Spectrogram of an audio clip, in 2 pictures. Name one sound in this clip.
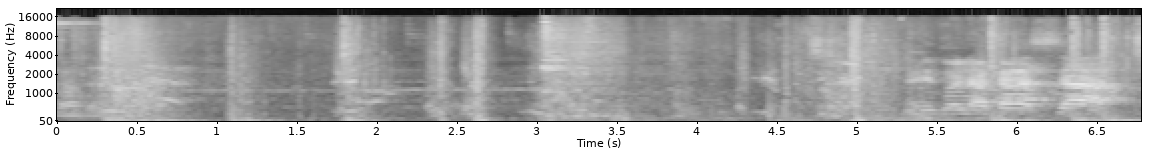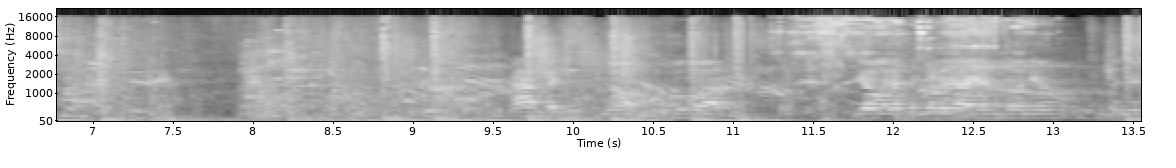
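Punches and kicks thud and crack in a video game fight.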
